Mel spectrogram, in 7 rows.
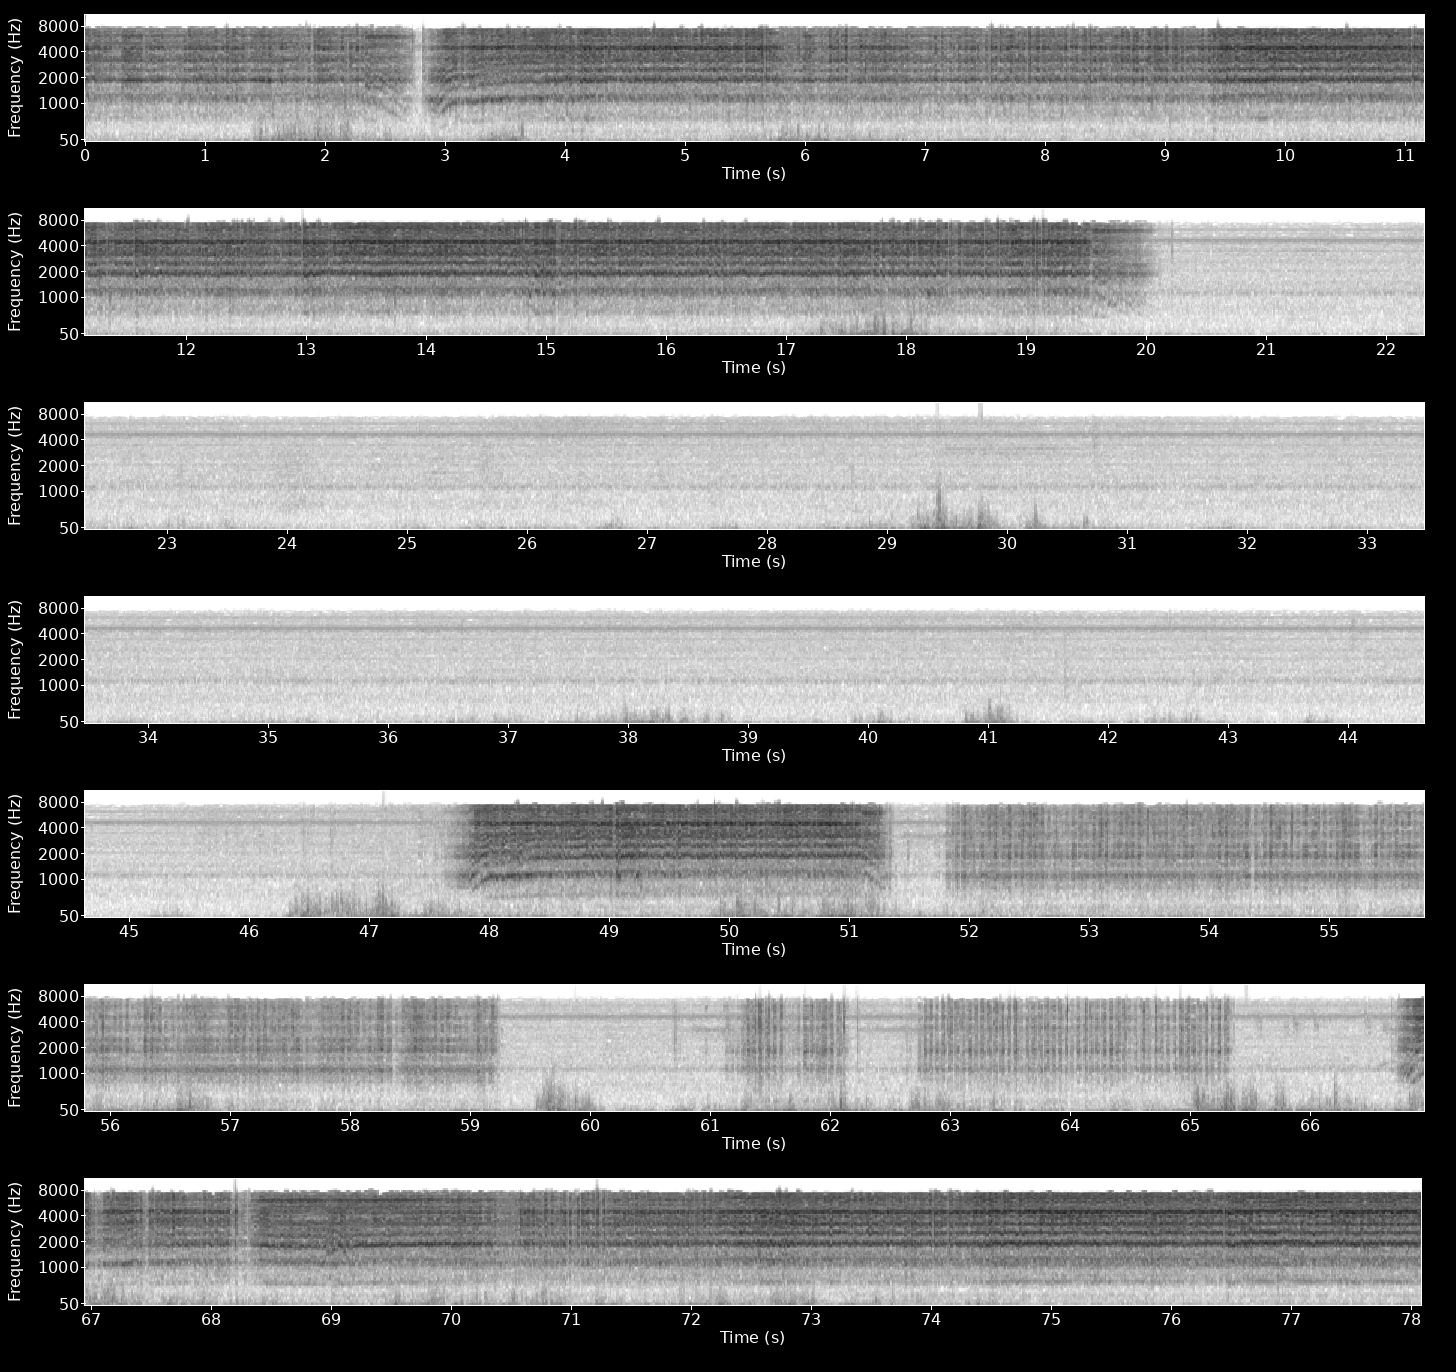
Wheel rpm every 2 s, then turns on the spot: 170, 120, 160, 170, 160, 170, 170, 170, 170, 130, 0, 0, 0, 0, 0, 0, 0, 0, 0, 0, 0, 0, 0, 10, 130, 110, 30, 30, 30, 20, 10, 30, 20, 70, 160, 160, 160, 160, 160.
50-66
